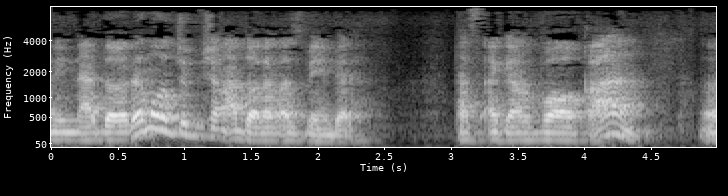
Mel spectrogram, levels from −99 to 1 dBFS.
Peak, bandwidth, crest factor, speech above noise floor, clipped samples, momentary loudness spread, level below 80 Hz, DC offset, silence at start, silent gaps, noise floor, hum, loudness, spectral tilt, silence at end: -2 dBFS; 8 kHz; 16 dB; 40 dB; under 0.1%; 12 LU; -54 dBFS; under 0.1%; 0 s; none; -57 dBFS; none; -17 LUFS; -6.5 dB/octave; 0 s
